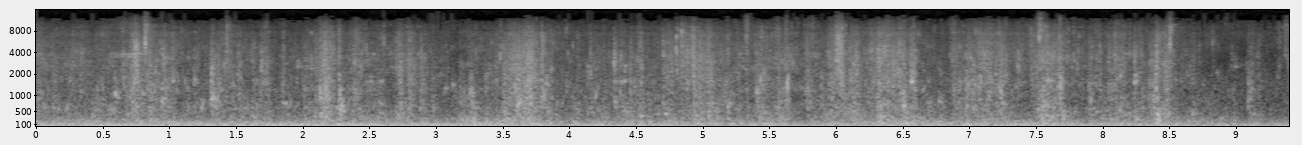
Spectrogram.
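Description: Wind buffeting the microphone aboard a small fishing boat, a steady low rumble, with irregular short slaps of water against the hull.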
